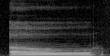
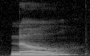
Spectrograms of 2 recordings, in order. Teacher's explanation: my tongue raises and my lips get less pursed. O, they close a little bit as my tongue raises in English. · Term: diphthong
